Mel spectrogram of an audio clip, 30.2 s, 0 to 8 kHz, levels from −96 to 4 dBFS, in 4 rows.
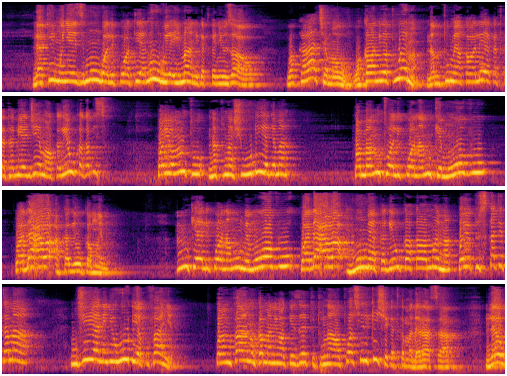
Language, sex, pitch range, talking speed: Swahili, male, 185-275 Hz, 140 wpm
